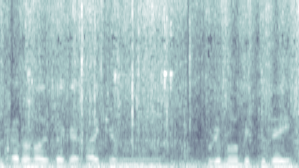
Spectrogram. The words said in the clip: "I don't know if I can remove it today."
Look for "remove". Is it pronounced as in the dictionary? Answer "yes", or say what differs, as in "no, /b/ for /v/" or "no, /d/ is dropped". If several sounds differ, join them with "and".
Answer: no, /b/ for /v/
